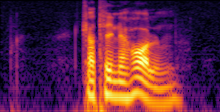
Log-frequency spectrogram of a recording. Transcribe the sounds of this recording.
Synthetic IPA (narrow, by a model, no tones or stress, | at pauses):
kʰat̪ʰɾiːnəɦɔlm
